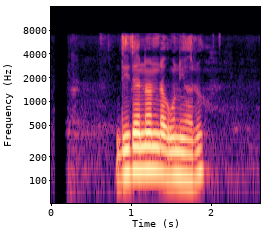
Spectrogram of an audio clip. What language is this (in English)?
Nepali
